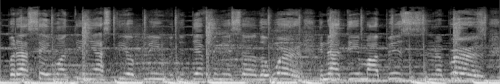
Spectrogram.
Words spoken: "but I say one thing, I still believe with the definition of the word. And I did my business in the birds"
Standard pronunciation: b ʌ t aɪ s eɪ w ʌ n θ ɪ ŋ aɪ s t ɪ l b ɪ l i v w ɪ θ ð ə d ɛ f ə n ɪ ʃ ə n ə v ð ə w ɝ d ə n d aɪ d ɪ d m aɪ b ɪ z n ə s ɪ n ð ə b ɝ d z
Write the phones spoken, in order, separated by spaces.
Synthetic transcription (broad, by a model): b ʌ t aɪ s eɪ w ʌ n θ ɪ ŋ aɪ s t ɪ l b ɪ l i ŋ w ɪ ð ə d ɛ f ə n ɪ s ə ə v ð ə w ɝ d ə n aɪ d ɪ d m aɪ b ɪ z n ə s ɪ n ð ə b ɝ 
